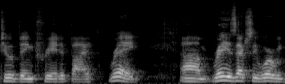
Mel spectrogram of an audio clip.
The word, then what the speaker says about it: Ra: the Egyptians chiefly worshipped the sun god Ra, which is actually pronounced Re or Re.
